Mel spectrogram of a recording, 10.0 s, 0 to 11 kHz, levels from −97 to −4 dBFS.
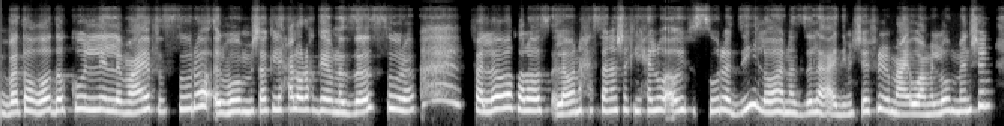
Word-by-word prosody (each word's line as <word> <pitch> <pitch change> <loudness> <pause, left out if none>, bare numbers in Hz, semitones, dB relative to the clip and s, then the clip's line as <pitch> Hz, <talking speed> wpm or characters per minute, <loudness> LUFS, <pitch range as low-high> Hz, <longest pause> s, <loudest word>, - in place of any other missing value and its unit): باتغاضى 280 +4 +2
كلّ 325 0 -1
اللي 295 -3 +1
معايا 270 +6 +1
في 320 - -15
الصورة، 340 +7 -1
المهم 275 +3 +2
شكلي 305 +2 -1
حلو 325 0 +1
اروح 315 -1 0
جاية 295 0 +1
منزّلة 265 0 +1
الصورة. 345 -5 -1 0.5
فاللي 295 -1 +2
هو 355 +2 +5
خلاص 300 -1 +3
لو 235 +2 +2
أنا 290 +3 0
حاسة 305 +1 -7
إن - - -2
أنا 305 - 0
شكلي 310 -1 -3
حلو 310 +1 -1
أوي 315 -1 +1
في 310 - -21
الصورة 295 +1 -2
دي، 275 +6 -2
اللي 275 -9 0
هو - - +3
هانزّلها 260 -2 0
عادي 220 -1 -3
مش 250 +4 -6
هيفرق 295 +2 -1
معايا، 230 -4 0
وأعمل 230 +1 0
لهم 285 0 +1
mention 405 +8 -1
295 Hz, 220 wpm, -14 LUFS, 265-320 Hz, 0.5 s, هو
